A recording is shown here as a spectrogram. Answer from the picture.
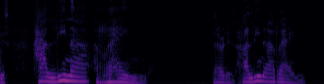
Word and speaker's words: Halina: Halina, wide open A.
